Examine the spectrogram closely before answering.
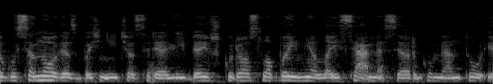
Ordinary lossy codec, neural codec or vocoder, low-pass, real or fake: AAC, 48 kbps; vocoder, 44.1 kHz, 128 mel bands every 512 samples, BigVGAN v2; 10.8 kHz; fake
